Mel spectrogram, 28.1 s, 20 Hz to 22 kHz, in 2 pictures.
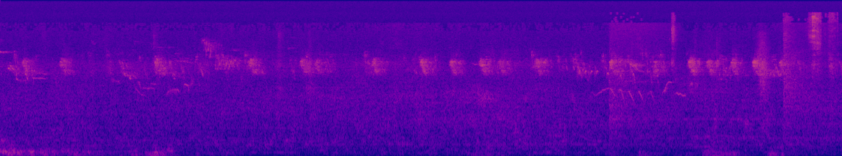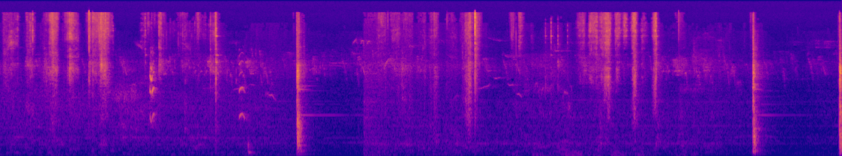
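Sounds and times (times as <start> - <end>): bird chirping: 0.0 - 28.0
knife cutting meat: 13.5 - 16.0.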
